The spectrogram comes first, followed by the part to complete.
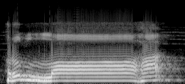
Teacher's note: کھڑا زبر کا مطلب ایک الف کی مقدار اس کو لمبا کر کے پڑھیں گے, اور لفظ اللہ سے پہلے را کے اوپر پیش ہے, لفظ اللہ پر پڑھا جائے گا.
